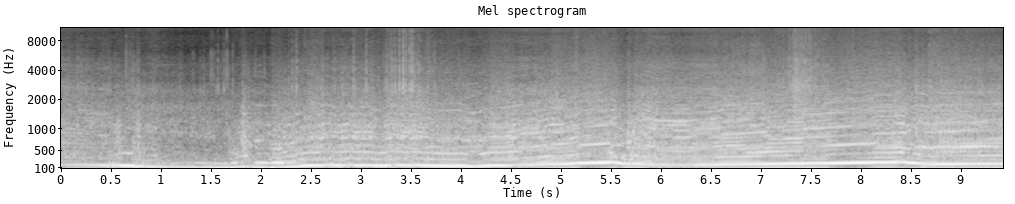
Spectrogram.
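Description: Lada 2107 rally car's 1.6-litre Béreš-built four-cylinder engine under hard driving, heard from inside the cabin. Revs fall at first, then climb, dropping sharply at a gear change about five and a half seconds in, then climb again and drop at another change near the end.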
